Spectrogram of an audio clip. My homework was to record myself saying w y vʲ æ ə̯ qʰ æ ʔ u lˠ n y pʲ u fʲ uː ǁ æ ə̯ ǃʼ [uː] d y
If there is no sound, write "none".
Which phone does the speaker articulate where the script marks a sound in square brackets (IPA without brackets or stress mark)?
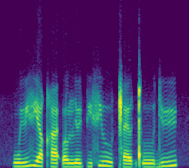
uː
